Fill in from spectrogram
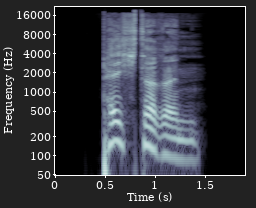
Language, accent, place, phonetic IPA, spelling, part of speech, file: German, Germany, Berlin, [ˈpɛçtərɪn], Pächterin, noun, De-Pächterin.ogg
- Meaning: female equivalent of Pächter (“tenant”)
